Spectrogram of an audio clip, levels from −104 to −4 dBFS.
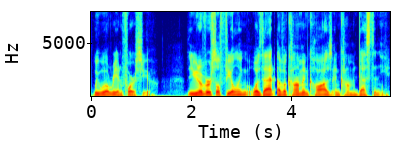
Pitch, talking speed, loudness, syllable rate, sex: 100 Hz, 160 wpm, -19 LUFS, 5.4 syllables/s, male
